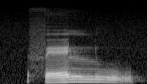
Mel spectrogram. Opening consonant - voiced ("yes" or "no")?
no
